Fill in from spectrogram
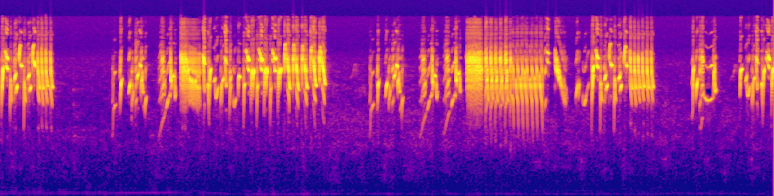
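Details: Wild European goldfinch singing: rapid liquid twittering and tinkling notes in bursts of one to three seconds, with short buzzy nasal passages near three and seven seconds, separated by brief silences; no other sounds.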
